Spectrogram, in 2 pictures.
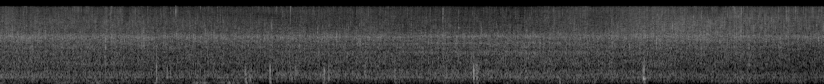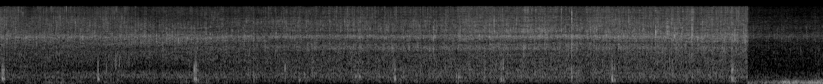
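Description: Spiced onion and tomato masala sizzling in a wok, with small pops scattered through a steady frying hiss as tomato slices are laid into it. The sizzle cuts off suddenly near the end.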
